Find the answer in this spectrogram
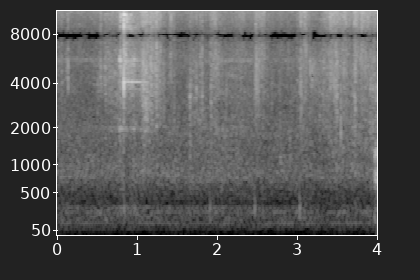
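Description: Footsteps and handling noise, with one sharp knock about a second in.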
